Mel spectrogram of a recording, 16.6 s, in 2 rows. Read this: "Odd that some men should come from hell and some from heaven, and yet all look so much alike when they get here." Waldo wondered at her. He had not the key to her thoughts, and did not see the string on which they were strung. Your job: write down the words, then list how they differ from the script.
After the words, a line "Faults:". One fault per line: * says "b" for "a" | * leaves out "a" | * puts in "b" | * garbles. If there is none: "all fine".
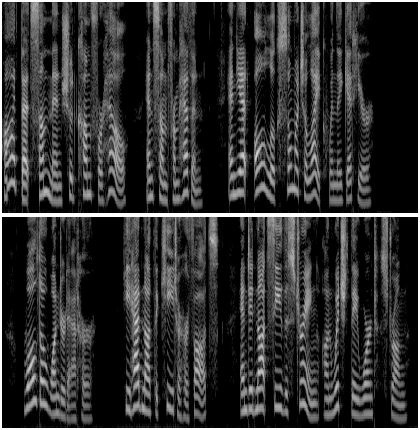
"Odd that some men should come for hell and some from heaven, and yet all look so much alike when they get here." Waldo wondered at her. He had not the key to her thoughts, and did not see the string on which they weren't strung.
Faults:
* says "for" for "from"
* says "weren't" for "were"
